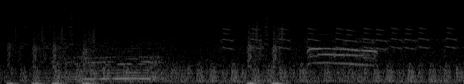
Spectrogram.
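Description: Cows moo in Zelda: Ocarina of Time, heard as a long low moo and then a second higher drawn-out call later, over busy game background sound with no talking.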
